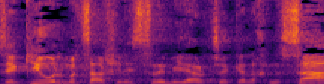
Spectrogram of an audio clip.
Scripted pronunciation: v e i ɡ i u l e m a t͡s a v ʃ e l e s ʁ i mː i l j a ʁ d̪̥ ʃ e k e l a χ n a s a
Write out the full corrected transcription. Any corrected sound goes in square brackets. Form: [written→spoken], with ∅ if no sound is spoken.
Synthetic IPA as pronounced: [v→z] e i ɡ i u l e m a t͡s a v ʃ e l e s ʁ i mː i l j a ʁ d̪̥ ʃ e k e l a χ n a s a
